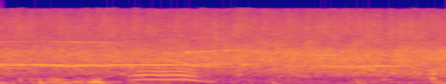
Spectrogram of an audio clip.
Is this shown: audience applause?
yes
